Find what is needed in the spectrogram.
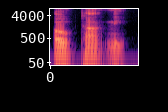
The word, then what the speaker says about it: Ohtani: Ohtani. Three syllables. Ohtani.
